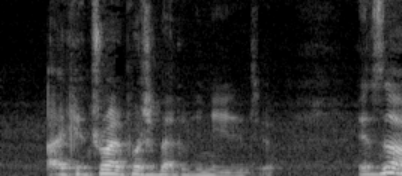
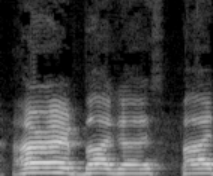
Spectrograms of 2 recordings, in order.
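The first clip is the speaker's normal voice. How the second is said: ordinary talk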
